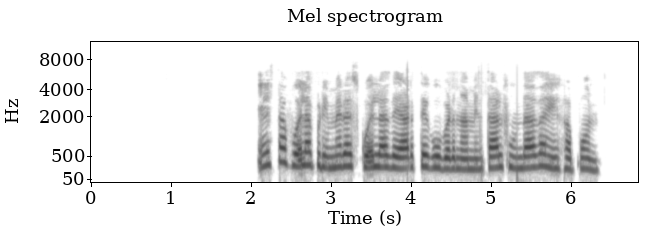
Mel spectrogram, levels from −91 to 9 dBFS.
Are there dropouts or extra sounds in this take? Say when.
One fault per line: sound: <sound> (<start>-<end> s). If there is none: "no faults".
no faults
